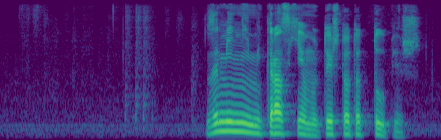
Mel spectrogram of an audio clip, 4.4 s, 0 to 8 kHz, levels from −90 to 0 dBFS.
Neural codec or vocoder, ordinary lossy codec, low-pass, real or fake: none; none; 7.2 kHz; real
